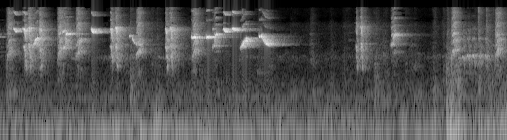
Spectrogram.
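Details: Saffron finch of the Avalanche song style, singing bright high chirped phrases in bursts with short pauses, a quieter sharp note group after a gap.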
